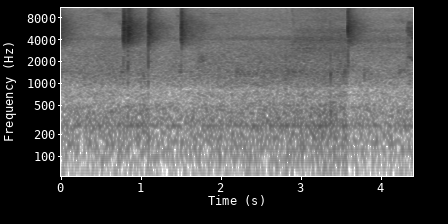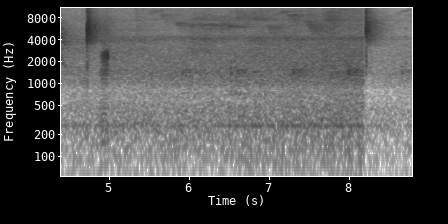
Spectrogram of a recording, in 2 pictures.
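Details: White-bearded manakins displaying at their lek beside a forest trail at ASA Wright, Trinidad: sharp, loud snaps and cracks in an irregular series, about six over nine seconds, some paired closely, with faint high chirps between.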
